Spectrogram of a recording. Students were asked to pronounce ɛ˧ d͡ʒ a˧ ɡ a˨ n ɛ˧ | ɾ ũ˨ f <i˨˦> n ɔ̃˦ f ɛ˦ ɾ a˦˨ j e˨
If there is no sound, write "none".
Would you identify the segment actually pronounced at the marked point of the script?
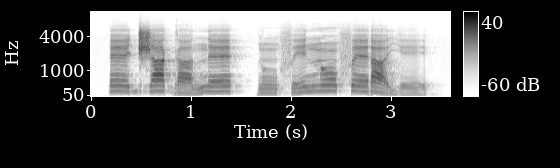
e˨˦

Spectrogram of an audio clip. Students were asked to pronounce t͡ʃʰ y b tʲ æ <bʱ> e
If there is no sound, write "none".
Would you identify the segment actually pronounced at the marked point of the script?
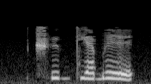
b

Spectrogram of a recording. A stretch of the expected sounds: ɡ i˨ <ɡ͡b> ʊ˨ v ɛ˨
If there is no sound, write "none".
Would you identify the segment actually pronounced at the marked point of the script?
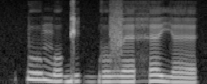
ɡ͡b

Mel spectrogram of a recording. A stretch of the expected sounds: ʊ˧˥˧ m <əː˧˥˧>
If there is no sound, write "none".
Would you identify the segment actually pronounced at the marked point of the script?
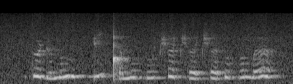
əː˧˥˧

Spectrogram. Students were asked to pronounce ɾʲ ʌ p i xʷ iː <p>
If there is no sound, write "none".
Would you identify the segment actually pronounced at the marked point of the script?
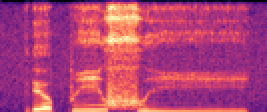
none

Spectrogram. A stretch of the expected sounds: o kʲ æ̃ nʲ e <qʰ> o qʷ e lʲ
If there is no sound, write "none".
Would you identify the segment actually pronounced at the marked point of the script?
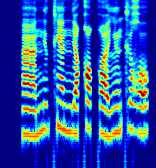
q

